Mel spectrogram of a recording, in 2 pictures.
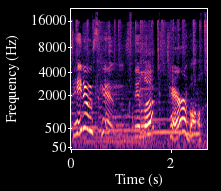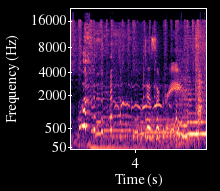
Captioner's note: laughs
